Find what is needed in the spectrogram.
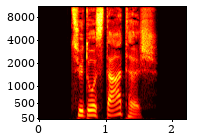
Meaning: cytostatic (tending to inhibit cell growth and multiplication)
- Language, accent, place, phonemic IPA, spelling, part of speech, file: German, Germany, Berlin, /tsytoˈstaːtɪʃ/, zytostatisch, adjective, De-zytostatisch.ogg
